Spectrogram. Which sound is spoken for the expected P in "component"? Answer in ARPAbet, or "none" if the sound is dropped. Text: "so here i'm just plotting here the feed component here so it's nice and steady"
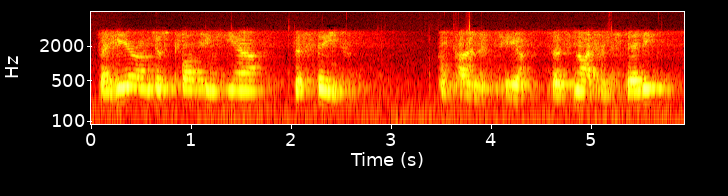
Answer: P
